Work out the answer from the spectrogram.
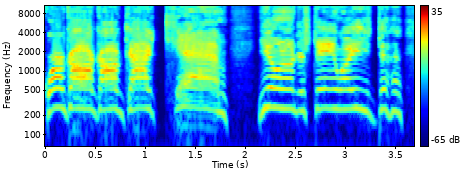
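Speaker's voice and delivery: high, loud mock shouting; hammed-up angry dad yell; furious dads. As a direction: holler like outraged fathers forming a posse. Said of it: "our dads were like".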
